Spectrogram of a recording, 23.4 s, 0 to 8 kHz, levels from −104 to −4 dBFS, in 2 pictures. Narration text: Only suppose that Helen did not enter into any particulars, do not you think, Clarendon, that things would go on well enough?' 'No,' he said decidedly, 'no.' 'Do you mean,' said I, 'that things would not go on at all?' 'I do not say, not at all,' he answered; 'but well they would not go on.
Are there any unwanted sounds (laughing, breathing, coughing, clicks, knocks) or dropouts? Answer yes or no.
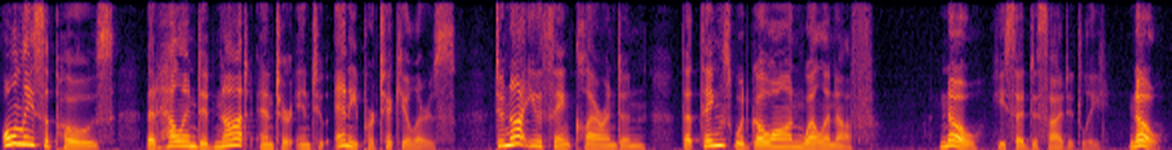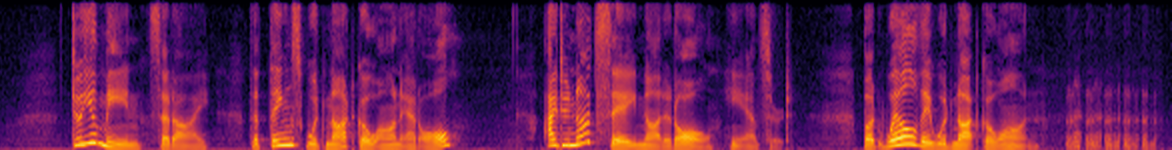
yes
